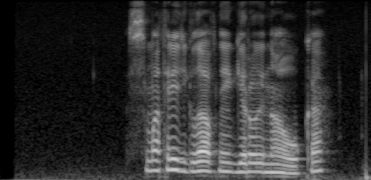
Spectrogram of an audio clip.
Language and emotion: Russian, neutral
